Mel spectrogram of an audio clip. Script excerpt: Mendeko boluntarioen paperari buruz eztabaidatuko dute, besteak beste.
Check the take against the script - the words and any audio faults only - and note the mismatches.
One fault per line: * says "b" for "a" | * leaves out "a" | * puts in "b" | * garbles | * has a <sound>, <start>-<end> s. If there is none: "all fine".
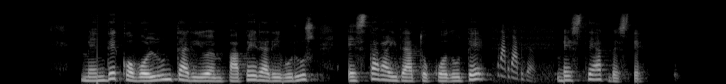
* has a chirp, 5.0-5.4 s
